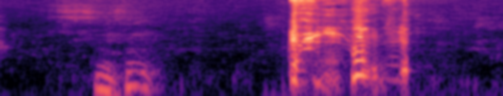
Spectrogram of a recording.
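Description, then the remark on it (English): A brief throaty grunt, then a quick burst of two or three harsh coughs with no talking around them. “Don't mute yourself if you want to hear you cough.”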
